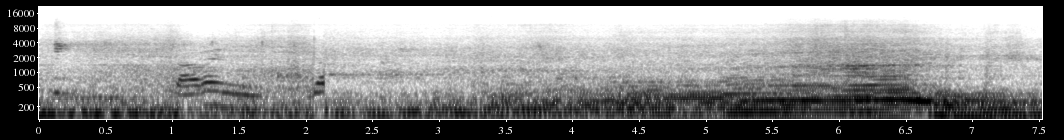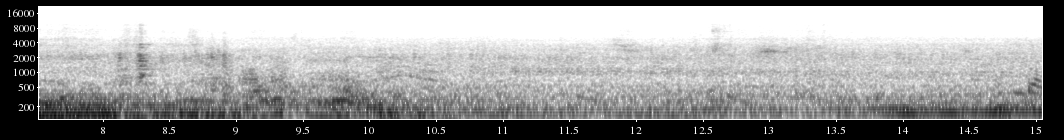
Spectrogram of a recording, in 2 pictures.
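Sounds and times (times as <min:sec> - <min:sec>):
motorcycle engine revving: 0:00.0 - 0:10.6.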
